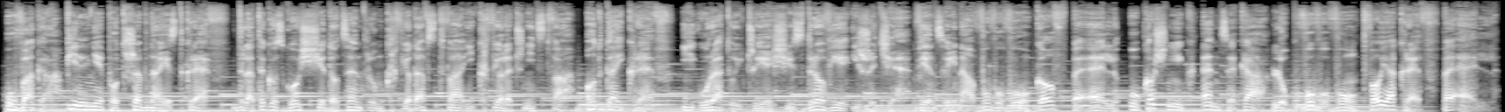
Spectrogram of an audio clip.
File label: radio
